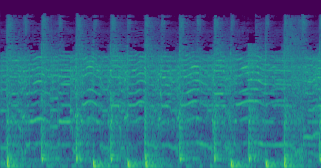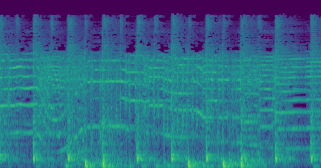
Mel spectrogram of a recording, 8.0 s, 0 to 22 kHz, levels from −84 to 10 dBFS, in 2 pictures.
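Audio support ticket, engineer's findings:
AAC frame loss with concealment at 3.12–3.19 s and 7.73–7.84 s: short smeared, phasey patches where the decoder patched over one, then about two, dropped frames from the last good spectrum.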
